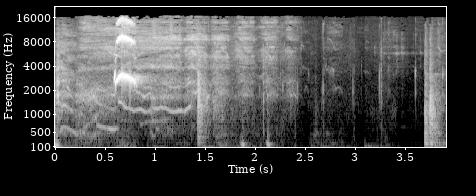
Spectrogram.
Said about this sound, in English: I just worked out, is that whistle just a cue so you can see in the waveform where the bits that need editing are? Actually, that's a good idea.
